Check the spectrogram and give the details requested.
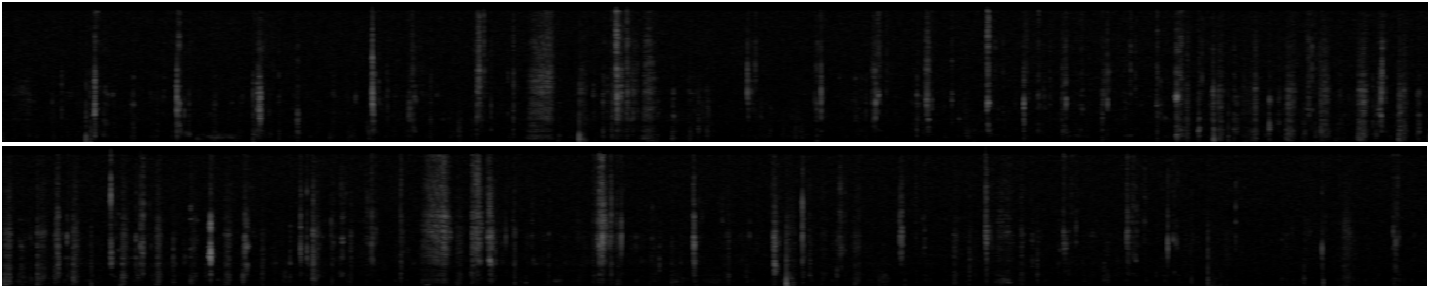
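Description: Quiet close-up eating sounds: chewing of spicy cup noodles and fried chicken, with many short wet clicks and smacks at an irregular pace.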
